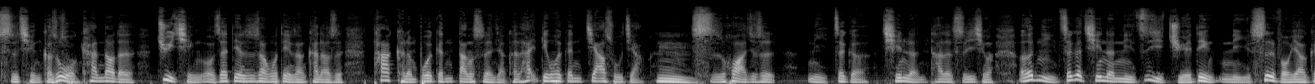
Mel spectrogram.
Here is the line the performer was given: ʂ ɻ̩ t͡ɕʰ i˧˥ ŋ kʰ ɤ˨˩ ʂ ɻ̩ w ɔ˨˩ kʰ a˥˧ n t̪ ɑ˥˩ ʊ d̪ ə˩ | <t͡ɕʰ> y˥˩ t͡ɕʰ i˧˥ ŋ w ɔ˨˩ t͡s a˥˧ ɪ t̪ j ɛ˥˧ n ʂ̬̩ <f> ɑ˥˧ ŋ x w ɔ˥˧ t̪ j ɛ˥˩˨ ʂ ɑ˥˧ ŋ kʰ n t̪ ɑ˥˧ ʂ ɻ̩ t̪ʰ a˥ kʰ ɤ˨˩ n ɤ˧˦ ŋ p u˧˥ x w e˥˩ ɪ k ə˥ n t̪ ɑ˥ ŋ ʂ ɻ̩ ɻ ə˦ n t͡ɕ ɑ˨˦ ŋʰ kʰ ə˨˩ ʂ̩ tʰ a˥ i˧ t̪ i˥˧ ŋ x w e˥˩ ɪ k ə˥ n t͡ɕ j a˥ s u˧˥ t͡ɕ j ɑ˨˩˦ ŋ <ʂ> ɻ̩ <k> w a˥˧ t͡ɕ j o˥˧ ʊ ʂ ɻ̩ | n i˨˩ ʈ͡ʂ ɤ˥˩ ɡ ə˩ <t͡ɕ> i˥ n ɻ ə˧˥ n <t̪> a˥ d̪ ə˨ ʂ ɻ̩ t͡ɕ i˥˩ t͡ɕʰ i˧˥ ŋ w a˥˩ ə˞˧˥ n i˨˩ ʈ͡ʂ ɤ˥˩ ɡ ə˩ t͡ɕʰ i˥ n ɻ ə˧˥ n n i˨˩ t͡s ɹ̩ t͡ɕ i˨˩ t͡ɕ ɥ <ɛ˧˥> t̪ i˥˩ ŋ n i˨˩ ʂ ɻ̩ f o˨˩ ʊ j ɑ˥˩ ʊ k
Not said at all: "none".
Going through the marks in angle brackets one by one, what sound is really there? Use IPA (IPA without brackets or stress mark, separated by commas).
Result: t͡ɕ, ʂ, ʂ, x, t͡ɕʰ, t̪ʰ, ɛ˧˥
